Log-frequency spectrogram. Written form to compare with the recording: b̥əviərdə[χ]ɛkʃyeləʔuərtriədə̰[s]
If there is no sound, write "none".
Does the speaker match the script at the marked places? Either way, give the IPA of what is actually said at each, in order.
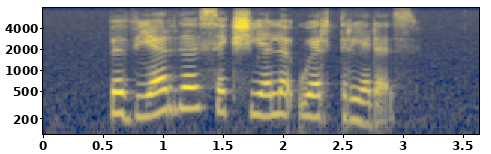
s, s

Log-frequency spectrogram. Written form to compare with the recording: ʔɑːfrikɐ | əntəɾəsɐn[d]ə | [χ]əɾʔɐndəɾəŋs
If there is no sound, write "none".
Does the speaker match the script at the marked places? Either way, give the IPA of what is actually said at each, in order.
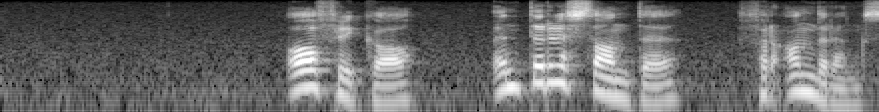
t, f

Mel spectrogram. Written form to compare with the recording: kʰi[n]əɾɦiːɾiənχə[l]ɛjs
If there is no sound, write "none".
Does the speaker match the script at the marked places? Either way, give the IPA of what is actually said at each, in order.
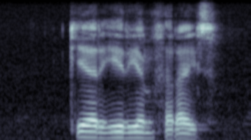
none, ɾ

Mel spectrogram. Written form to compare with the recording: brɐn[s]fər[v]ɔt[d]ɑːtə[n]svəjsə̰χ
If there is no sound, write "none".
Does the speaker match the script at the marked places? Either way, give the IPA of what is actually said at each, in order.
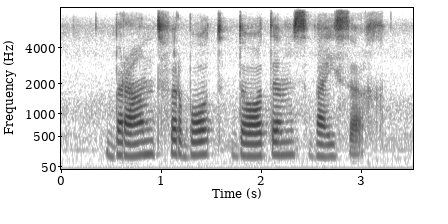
t, b, d, m

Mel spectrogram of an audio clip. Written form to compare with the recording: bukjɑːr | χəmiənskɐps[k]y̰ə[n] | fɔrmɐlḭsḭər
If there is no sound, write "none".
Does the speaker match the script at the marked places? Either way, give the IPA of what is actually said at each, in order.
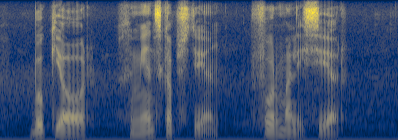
t, n

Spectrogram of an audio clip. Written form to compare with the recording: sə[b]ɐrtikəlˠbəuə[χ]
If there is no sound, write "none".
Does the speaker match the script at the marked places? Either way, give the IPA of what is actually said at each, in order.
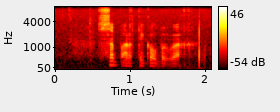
p, χ

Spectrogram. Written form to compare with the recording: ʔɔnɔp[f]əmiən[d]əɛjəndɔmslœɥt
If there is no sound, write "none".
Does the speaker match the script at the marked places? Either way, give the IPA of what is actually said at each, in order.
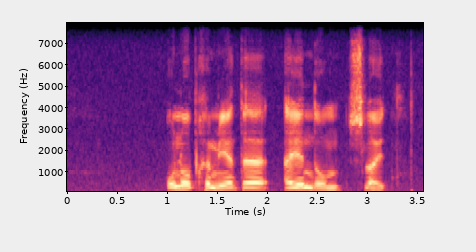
χ, t

